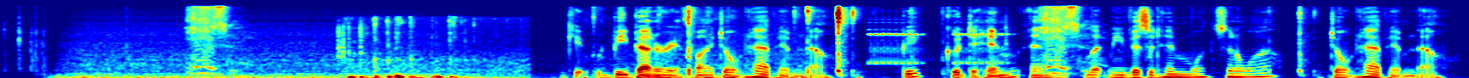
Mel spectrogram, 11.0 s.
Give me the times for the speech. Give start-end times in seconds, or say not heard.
4.2-10.8.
